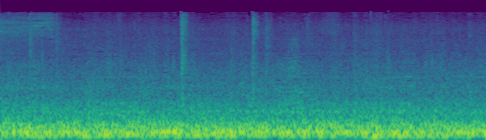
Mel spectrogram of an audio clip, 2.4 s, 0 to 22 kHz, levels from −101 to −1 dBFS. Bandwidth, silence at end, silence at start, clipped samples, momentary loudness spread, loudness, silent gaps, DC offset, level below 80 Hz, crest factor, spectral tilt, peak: 13.5 kHz; 0 s; 0 s; under 0.1%; 1 LU; -21 LUFS; none; under 0.1%; -34 dBFS; 12 dB; -9 dB/octave; -8 dBFS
